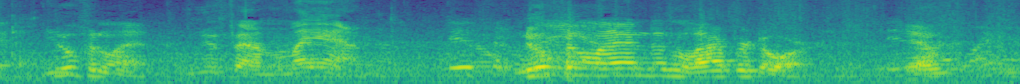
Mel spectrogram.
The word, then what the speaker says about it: Newfoundland: You don't say, I'm going to Newfoundland. How do you say it? Newfoundland. How do you say it? Newfoundland.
